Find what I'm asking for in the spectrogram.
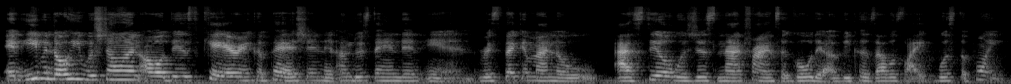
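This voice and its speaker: A woman hosting a casual chat, telling a personal story in an animated way, repeating phrases for emphasis and acting out what others said. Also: lowish voice, normal speed, hardly any pauses, reverberant, a little hiss or hum. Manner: animated, acts out others' words in quotes. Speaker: livestream host.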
